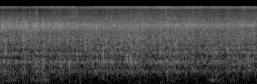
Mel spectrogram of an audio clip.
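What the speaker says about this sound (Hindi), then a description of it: "अब इसमें साबुत गरम मसाले शामिल करेंगे, प्याज का पेस्ट डालेंगे।" Onion paste fries in a cup of hot ghee with whole garam masala for Mughlai chicken, giving a loud, steady, close sizzle with dense crackling and no talk.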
